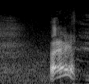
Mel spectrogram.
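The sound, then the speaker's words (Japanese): A single short sneeze bursts out in a city park on a rainy day, a brief loud burst rising sharply above a steady background hiss and quickly falling away. “くしゃみが出ました。”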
